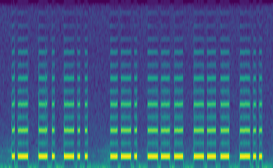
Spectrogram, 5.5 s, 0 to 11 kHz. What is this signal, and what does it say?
Morse code, heard as a keyed tone, about 20 wpm, 840 Hz. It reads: AND GOOD
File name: WellingtonRadioZlwCloseDownOnHfAndMf / 01-Zlw 4277khz 417.5 qrt until 0925z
